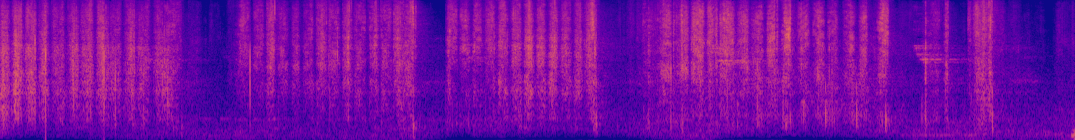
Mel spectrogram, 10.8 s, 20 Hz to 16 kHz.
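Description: Wood sanded by hand with 180-grit sandpaper to remove pits: brisk, rhythmic back-and-forth rasping strokes in bursts with short pauses, close and clear, with no voices.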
